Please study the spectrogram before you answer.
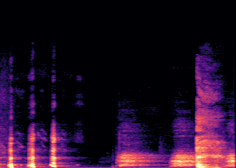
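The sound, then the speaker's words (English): A dog named Henry barks three times in quick succession, sharp, followed by a pause and then a longer, rougher volley of barking that trails off. “Do you think people hear Henry barking?”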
